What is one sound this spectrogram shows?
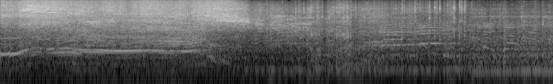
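A race car engine roars loudly, then drops to a rumble.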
